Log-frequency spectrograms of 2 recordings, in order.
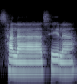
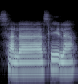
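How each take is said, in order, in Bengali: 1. শব্দটি একটি হ্রস্ব স্বরে শেষ হয়। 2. শব্দটি একটি হ্রস্ব স্বরে শেষ হয়।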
